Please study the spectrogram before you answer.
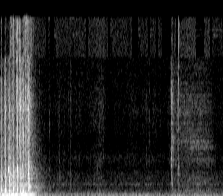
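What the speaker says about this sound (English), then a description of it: "kind of a sloppy shuffle there" A deck of tarot cards is riffled in one brisk, close, crisp shuffle. After a pause comes a faint second flick of cards.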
